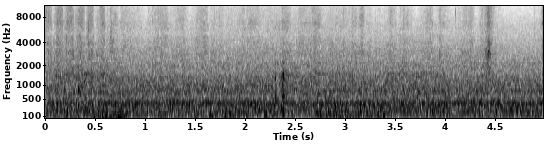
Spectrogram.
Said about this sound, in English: then just rub the crap out of it, get all that dirt off there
